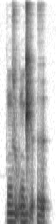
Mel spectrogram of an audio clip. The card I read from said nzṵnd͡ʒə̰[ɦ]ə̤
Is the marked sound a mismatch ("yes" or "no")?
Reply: yes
